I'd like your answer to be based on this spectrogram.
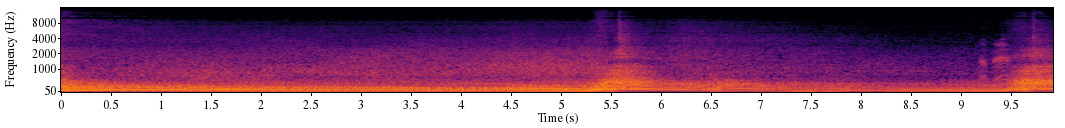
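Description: A Ram Power Wagon with a 6.4L Hemi V8 and aftermarket exhaust rumbles at idle, then revs in two loud bursts, with talking alongside.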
